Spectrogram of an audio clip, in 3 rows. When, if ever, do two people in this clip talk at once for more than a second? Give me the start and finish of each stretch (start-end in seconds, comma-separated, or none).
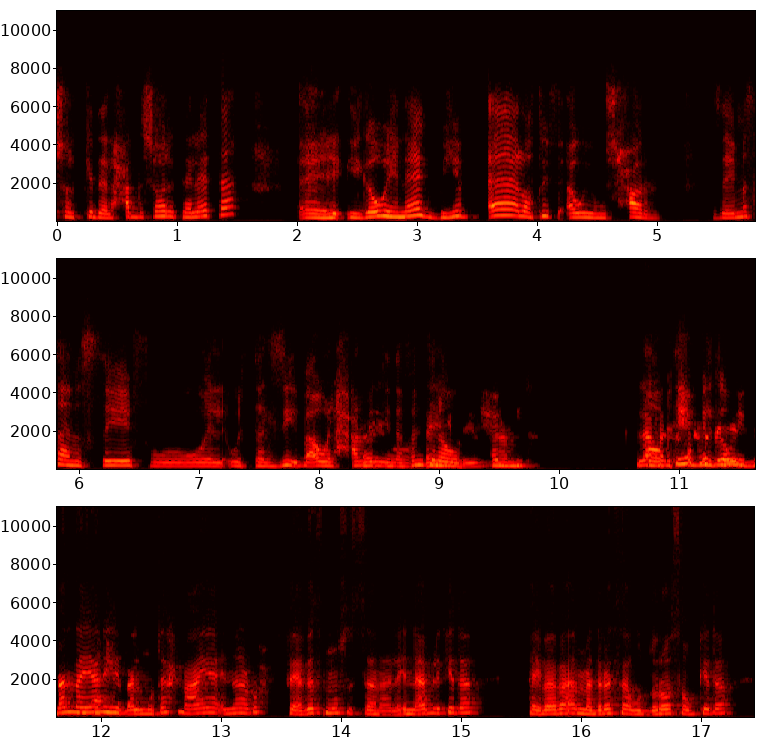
8.4-9.7, 10.7-12.3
